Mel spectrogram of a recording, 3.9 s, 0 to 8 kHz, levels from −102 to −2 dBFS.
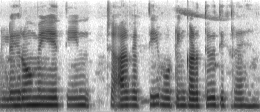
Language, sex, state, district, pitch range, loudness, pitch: Hindi, female, Uttarakhand, Tehri Garhwal, 180-195 Hz, -20 LUFS, 185 Hz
